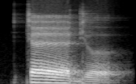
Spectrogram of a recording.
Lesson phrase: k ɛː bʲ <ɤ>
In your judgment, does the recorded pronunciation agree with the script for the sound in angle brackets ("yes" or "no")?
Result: yes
